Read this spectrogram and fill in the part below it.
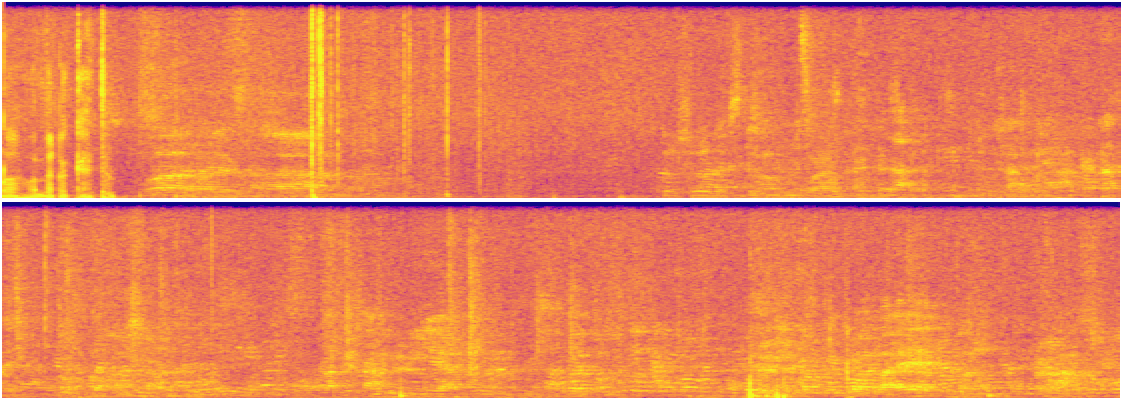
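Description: A crowd of women chatters in a large room.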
